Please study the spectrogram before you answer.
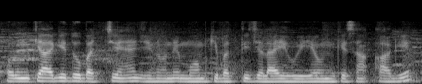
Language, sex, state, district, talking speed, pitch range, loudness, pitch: Hindi, male, Uttar Pradesh, Lalitpur, 225 wpm, 135-150 Hz, -17 LUFS, 140 Hz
